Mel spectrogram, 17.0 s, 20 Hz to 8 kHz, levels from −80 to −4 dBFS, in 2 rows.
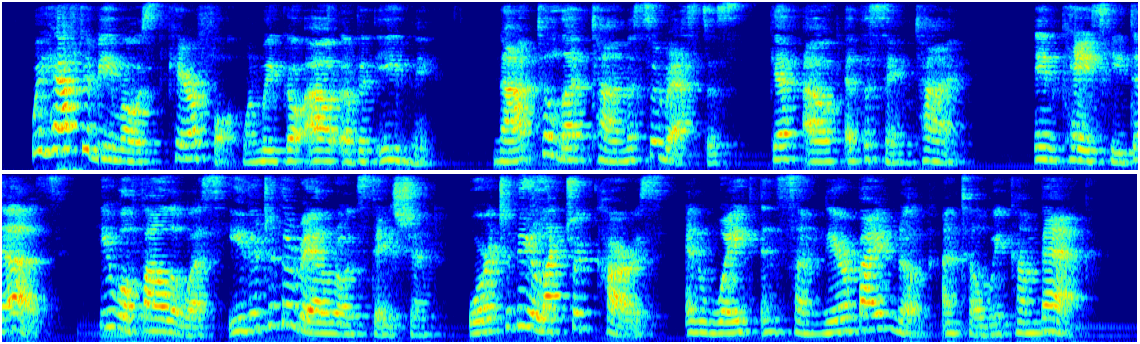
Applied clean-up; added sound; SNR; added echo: neural separator model SepFormer DNS4.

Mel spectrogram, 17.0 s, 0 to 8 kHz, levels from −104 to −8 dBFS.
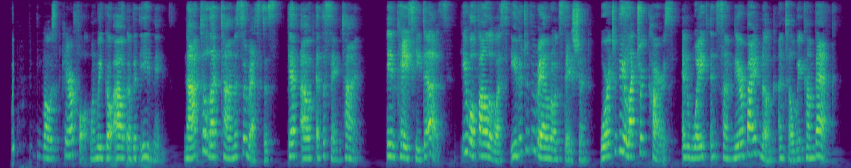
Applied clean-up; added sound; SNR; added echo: neural mask model DeepFilterNet 3.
